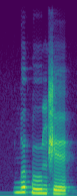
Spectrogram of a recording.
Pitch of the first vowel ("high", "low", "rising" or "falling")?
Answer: high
